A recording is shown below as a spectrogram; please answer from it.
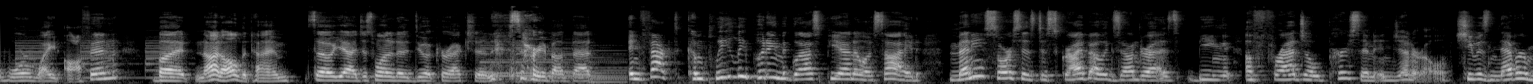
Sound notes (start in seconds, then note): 2.8 laughing; 4.8 sad music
